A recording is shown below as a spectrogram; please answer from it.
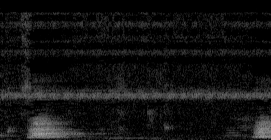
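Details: One of a litter of Indian desi puppies, with the pup Durga called by name, lets out a single short squeaky bark, followed after a pause by a second bark starting.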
